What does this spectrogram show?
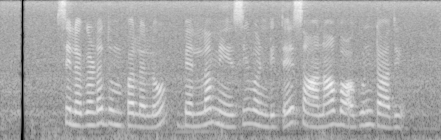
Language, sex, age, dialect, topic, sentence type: Telugu, male, 51-55, Utterandhra, agriculture, statement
